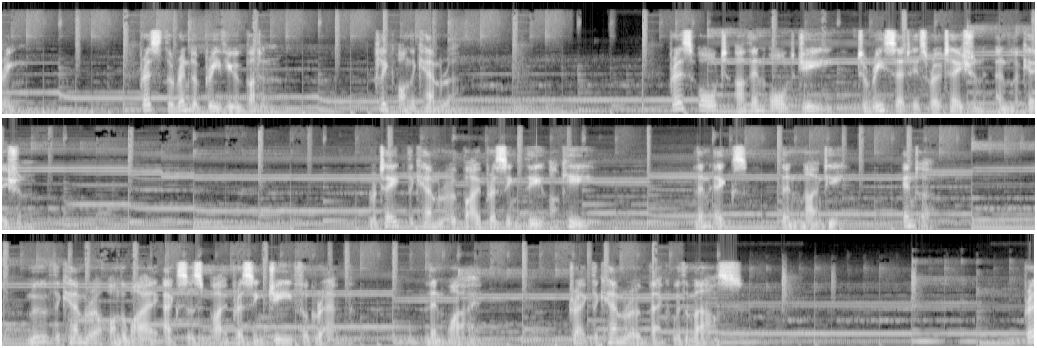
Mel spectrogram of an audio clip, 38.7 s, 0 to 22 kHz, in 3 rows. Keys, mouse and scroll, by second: 2.5 click, 4.3 click, 12.7 alt+r, 14.3 alt+g, 19.2 r, 28.1 g, 31.1 y.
